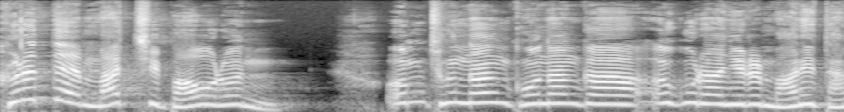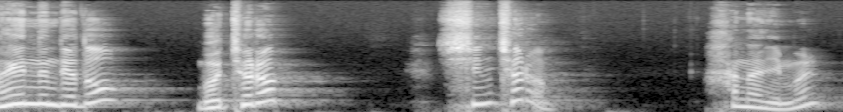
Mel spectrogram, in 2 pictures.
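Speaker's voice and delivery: normal talking voice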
